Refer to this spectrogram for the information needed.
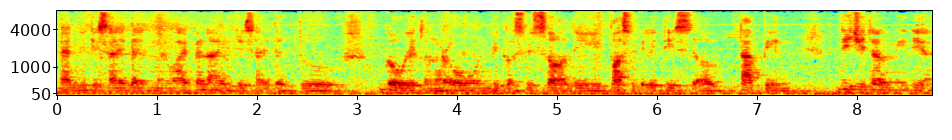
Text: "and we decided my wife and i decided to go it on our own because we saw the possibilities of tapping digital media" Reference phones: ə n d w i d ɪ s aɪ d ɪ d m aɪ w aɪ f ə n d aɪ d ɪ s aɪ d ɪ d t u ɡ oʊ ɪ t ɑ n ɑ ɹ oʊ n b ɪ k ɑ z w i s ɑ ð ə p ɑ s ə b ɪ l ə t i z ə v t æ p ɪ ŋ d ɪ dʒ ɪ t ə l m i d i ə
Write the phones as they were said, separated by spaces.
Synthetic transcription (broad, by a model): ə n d w i d ɪ s aɪ d ɪ d m aɪ w aɪ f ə n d aɪ d ɪ s aɪ d ɪ d t u ɡ oʊ ɪ t ɑ n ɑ ɹ oʊ n b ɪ k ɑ s w i s ɑ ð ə p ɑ s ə b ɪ l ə t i s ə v t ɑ p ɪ ŋ d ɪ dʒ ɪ t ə l m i d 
